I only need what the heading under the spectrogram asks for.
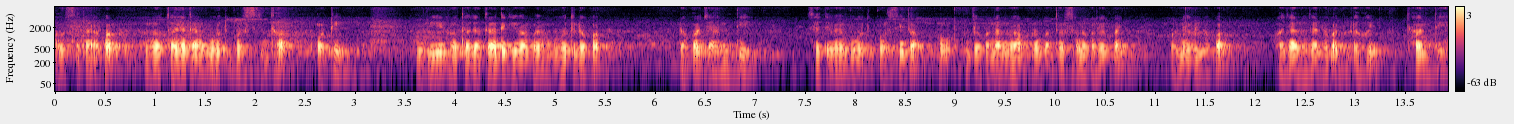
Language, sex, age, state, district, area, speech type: Odia, male, 18-30, Odisha, Subarnapur, urban, spontaneous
